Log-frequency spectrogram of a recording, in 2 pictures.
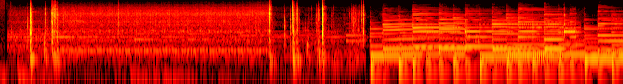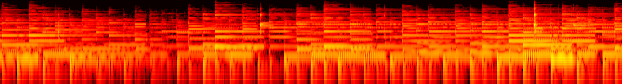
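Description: An instrumental song intro opens with a hazy, hissing wash and a few sharp swells, then settles into a steady synth groove with a low bass line and bright, repeating keyboard notes. No singing.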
